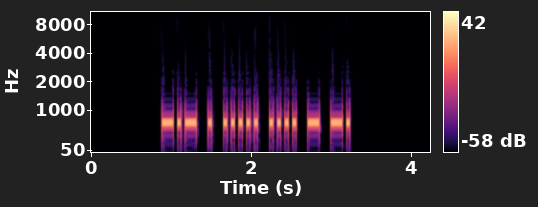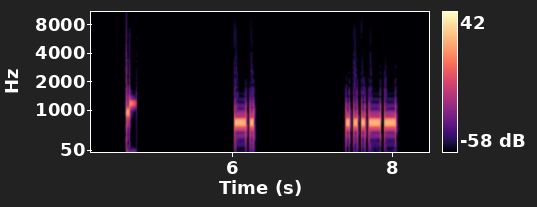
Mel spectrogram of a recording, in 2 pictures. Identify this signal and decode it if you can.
Morse code, heard as a keyed tone, about 25 wpm, spaced as for 17 wpm, 700 Hz. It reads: KE5HTN N3
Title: USA Call Signs - 8x Character Spacing - 25wpm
